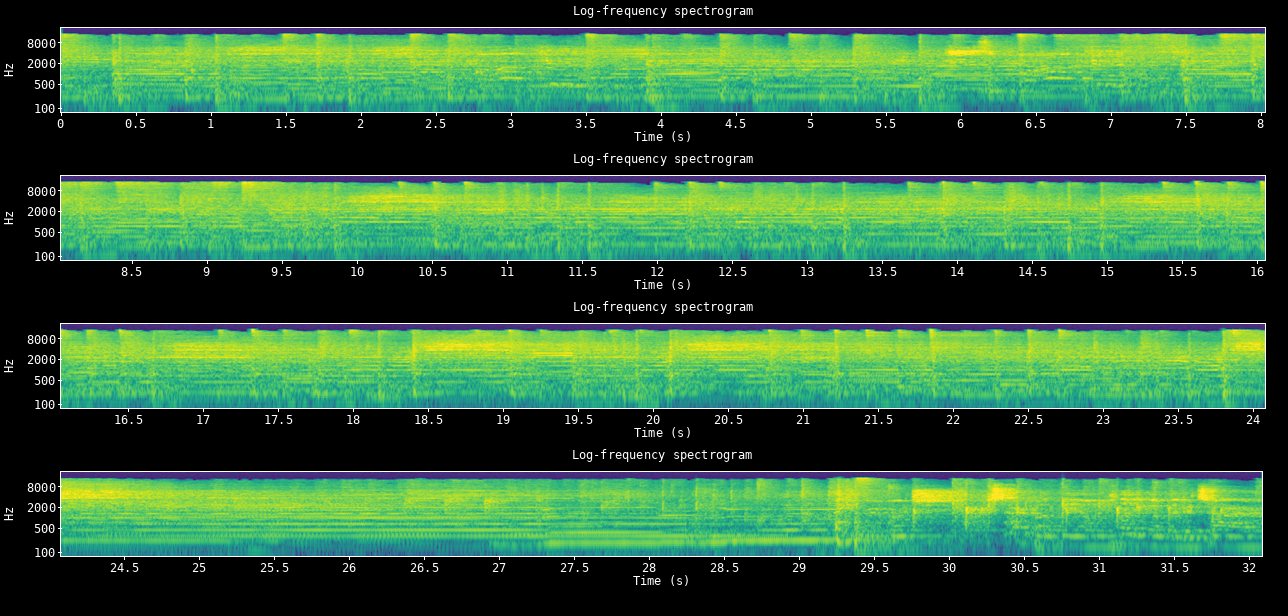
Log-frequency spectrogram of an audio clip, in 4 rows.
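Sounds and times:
drum kit with cymbals: 0.0 - 30.6
electric guitar: 0.0 - 31.4
bass guitar: 0.0 - 32.0.

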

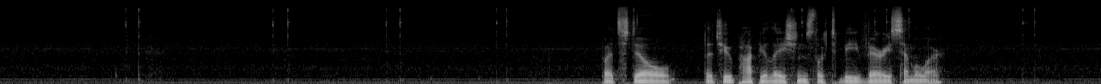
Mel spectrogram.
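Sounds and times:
low steady hum: 0.0 - 11.0
computer mouse clicking: 1.2 - 1.5, 2.7 - 3.0, 3.8 - 4.1, 5.0 - 5.2, 10.2 - 10.5.

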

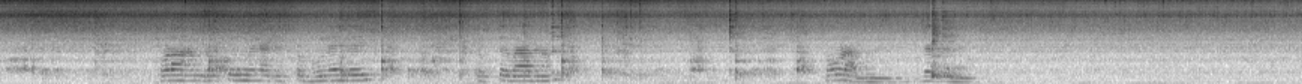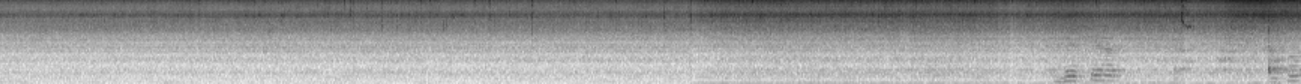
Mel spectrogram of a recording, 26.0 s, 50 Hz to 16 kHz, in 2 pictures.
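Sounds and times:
peas sizzling in hot oil: 0.0 - 26.0.

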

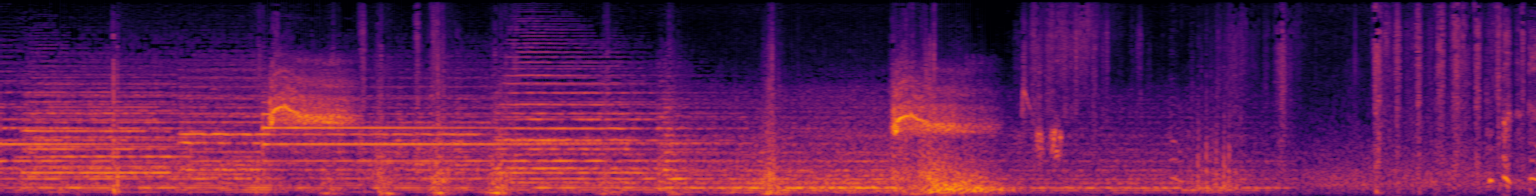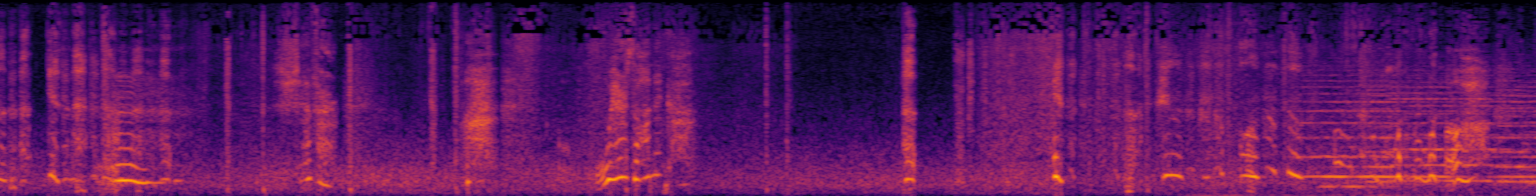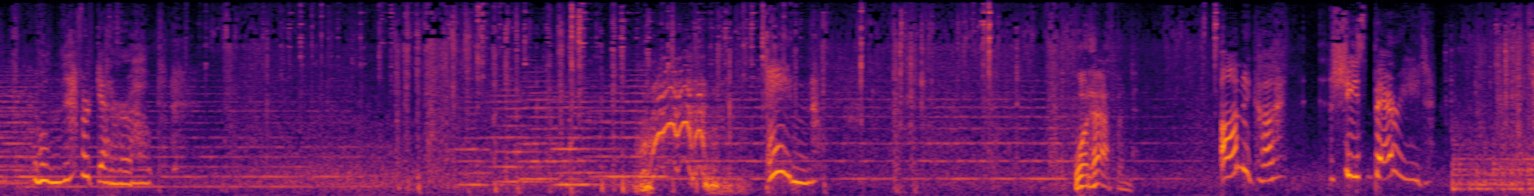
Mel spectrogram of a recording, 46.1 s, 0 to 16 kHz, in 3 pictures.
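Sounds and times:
film music: 0.0 - 13.8, 27.0 - 46.0
horse hooves clopping: 32.5 - 41.4, 45.2 - 46.0
horse whinnying: 37.0 - 38.0.

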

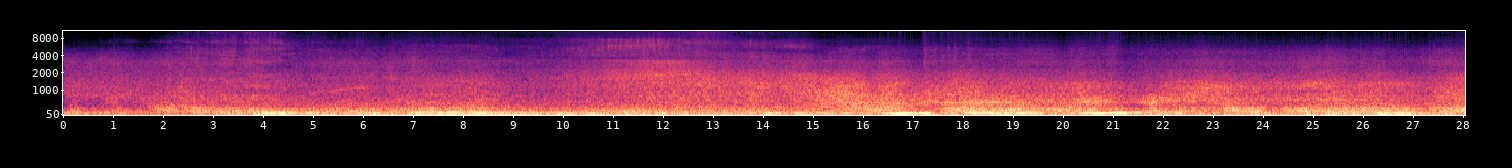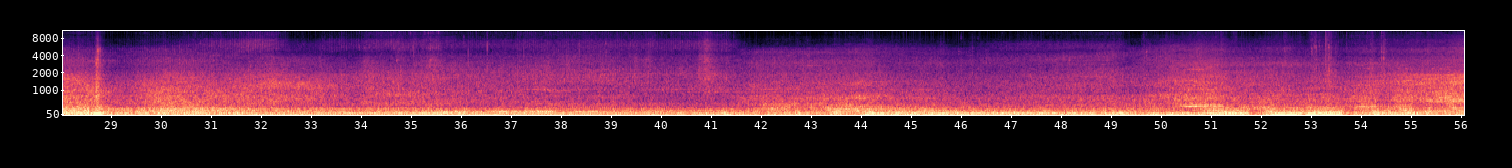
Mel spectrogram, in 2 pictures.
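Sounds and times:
road traffic rumble: 0.0 - 56.0.

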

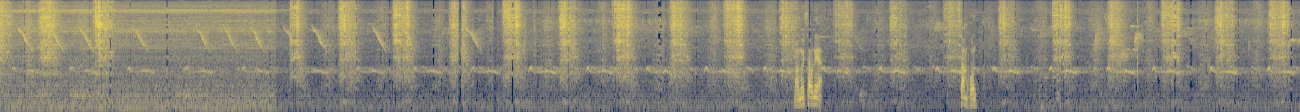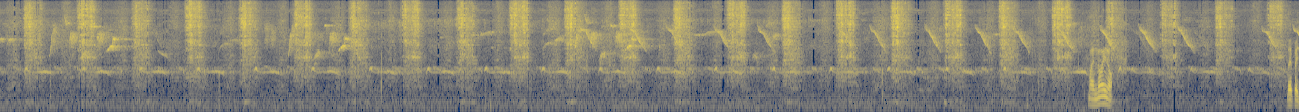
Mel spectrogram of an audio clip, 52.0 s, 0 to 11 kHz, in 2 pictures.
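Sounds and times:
birds chirping: 0.0 - 51.9
frame saw rasping through log: 0.0 - 51.9.

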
